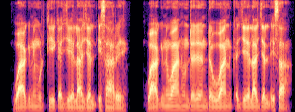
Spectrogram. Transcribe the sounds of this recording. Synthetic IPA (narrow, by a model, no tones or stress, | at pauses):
waːɡnɪmʊɾt̪iːkʼɐd͡ʒe̞ːlaːd͡ʒɐlʔɪsaːɾeː | waːɡnɪwaːnhʊnd̪ɐd̪ɐnd̪ɐʔʊwaːŋkʼɐd͡ʒe̞ːlaːd͡ʒɐlʔɪsa̰ː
